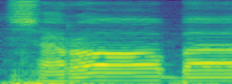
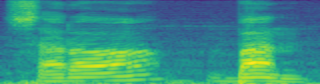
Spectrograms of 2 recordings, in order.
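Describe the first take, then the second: First: The word ends with a lengthened vowel. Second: The word ends with an n sound. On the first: "আমরা থামলে এই দুই জবর পড়া যাবে না" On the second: "সারা বা আলিফ দুই জবর বান"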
